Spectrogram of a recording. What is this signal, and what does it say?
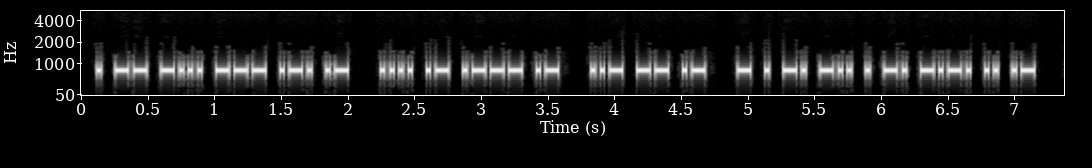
Morse code, heard as a keyed tone, about 36 wpm, 800 Hz. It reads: EMBORA HAJA UMA TENDENCIA
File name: audios / portugais / portugais texte en clair 2 vitesse 35 mots minutes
